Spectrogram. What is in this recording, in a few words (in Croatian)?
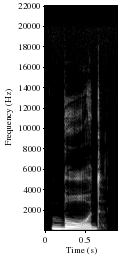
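"bod", Hrvatski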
